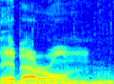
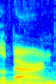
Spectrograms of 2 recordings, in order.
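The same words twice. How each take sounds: First: It is pronounced in a fancy, French-sounding way. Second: It is pronounced in a plain, everyday English way.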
